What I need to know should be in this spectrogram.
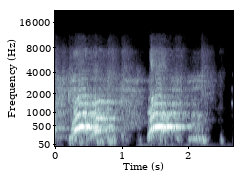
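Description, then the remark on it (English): A dog lets out two loud, drawn-out barks about a second apart, clear, with no one talking over them. “I'm surprised my dog, who's right behind me, is not responding to that.”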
